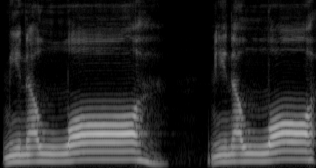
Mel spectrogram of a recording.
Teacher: اللام في لفظ الجلالة في كلمة الله مفخمة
